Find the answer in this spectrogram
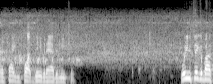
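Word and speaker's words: Avanesyan: How do you pronounce his name again? Avenesian.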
